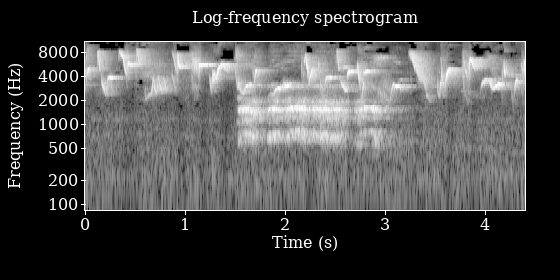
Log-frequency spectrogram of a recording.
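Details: Four-month-old black-throated canary with a rough, crunchy "kriuk-kriuk" voice sings quick high chirps. A rooster crows over the middle of the phrase.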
